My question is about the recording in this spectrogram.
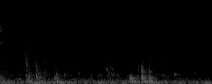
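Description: Faint soft rustling and light scraping as a soccer cleat is handled and lifted off a small digital scale.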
